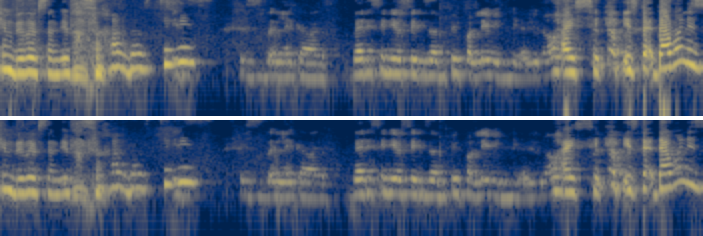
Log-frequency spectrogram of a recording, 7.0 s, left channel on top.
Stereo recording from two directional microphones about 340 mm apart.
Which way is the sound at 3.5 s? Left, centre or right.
Left.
